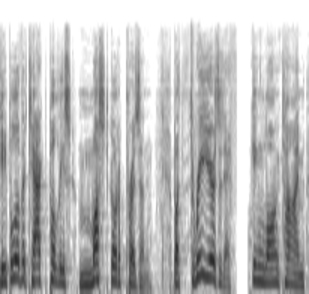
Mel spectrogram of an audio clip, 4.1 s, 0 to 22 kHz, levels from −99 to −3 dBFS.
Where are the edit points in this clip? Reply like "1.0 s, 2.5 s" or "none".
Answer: 2.5 s

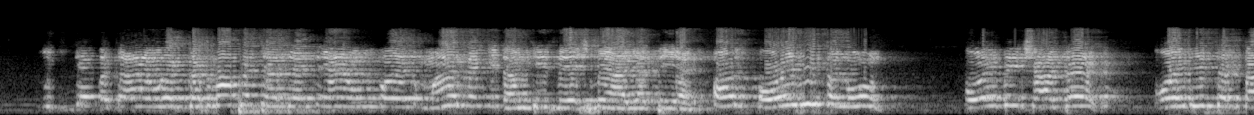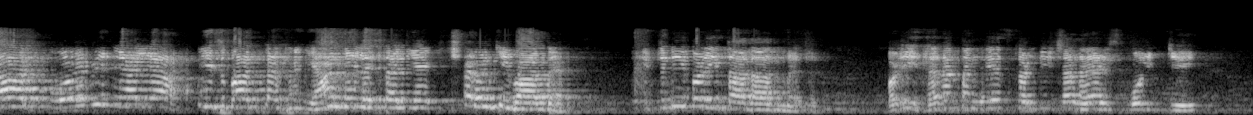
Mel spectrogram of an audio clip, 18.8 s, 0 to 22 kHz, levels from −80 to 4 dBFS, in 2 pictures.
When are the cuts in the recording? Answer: 14.3 s

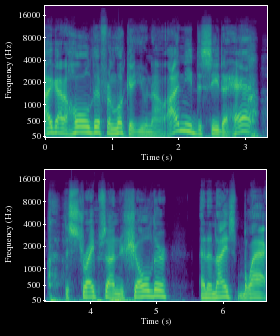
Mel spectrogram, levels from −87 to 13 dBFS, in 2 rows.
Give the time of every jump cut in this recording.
none

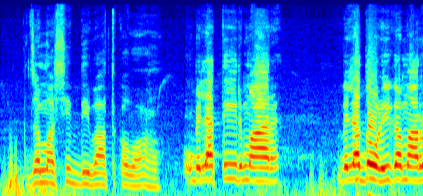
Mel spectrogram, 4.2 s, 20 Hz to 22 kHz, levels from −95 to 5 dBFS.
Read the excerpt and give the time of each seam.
1.7 s

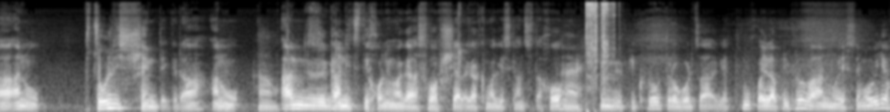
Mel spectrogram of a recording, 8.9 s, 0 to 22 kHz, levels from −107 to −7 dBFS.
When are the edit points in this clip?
6.0 s

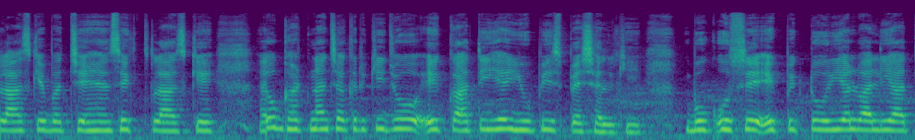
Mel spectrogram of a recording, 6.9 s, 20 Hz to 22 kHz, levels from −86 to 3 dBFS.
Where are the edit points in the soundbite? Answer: 2.0 s

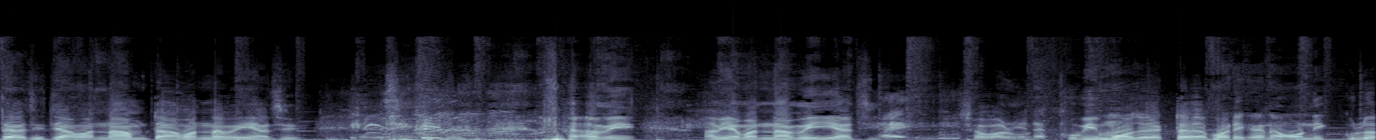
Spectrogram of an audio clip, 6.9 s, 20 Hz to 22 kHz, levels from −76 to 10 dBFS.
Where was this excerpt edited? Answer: none

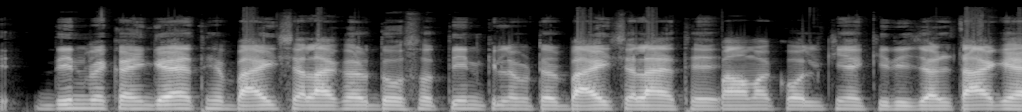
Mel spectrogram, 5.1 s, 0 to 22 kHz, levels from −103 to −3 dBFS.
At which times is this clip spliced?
3.6 s

